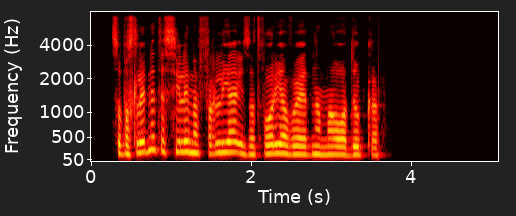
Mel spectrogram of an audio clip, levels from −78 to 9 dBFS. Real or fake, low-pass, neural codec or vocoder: real; 7.2 kHz; none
